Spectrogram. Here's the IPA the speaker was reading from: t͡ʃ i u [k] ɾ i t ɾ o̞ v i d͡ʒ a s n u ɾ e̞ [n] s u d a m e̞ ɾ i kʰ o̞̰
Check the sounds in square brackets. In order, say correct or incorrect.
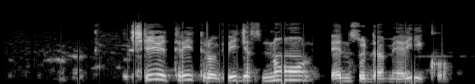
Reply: incorrect, correct

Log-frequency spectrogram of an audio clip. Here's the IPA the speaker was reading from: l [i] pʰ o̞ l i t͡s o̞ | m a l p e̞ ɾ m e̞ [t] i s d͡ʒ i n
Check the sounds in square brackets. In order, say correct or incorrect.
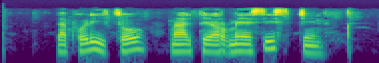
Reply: incorrect, incorrect

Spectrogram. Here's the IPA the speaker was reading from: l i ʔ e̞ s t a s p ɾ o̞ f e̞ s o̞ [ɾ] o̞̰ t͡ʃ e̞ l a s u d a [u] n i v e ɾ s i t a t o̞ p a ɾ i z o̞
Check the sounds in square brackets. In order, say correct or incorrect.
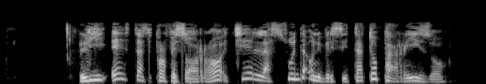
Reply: correct, correct

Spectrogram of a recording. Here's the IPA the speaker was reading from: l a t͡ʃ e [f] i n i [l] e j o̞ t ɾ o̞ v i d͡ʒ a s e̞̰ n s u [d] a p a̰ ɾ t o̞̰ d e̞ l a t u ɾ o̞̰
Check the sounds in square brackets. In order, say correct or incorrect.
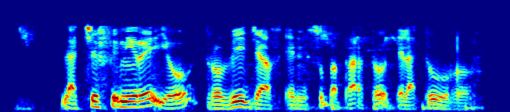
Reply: correct, incorrect, incorrect

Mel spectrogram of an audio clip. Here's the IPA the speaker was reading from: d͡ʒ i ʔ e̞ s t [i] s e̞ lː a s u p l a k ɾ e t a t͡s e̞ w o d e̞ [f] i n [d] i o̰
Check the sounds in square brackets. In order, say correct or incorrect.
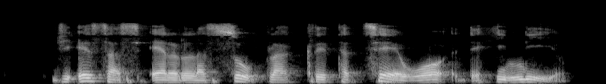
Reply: incorrect, incorrect, correct

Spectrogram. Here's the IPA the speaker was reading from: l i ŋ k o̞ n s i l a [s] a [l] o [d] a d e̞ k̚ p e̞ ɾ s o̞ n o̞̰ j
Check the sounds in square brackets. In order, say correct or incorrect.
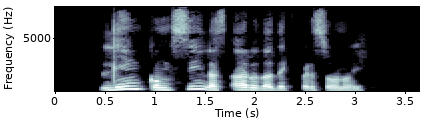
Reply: correct, incorrect, correct

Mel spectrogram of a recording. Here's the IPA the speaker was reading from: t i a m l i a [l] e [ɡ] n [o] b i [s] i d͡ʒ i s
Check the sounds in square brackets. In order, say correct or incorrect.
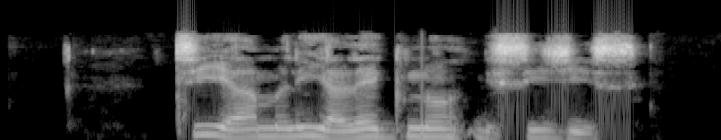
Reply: correct, correct, correct, correct

